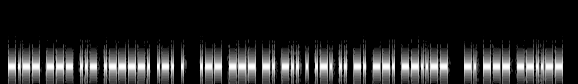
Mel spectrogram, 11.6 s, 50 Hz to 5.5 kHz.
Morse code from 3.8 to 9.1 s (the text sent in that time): WONDERING,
